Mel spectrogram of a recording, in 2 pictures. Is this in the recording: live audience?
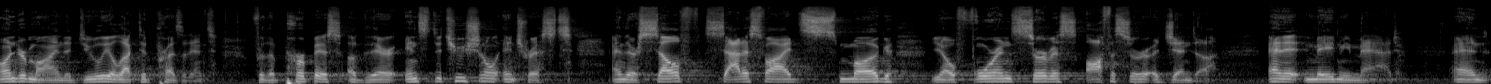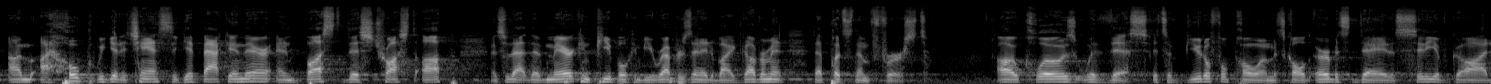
yes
